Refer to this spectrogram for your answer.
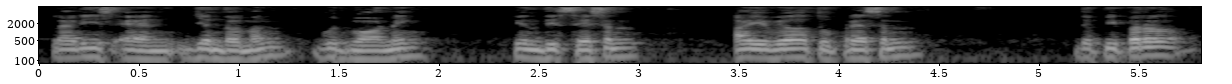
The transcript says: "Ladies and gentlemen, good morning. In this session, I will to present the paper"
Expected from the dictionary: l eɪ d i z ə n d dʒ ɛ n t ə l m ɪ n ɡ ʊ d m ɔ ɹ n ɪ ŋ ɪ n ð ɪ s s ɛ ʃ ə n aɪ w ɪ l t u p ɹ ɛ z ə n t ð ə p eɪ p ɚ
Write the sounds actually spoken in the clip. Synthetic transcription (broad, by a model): l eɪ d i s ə n dʒ ɛ n t ə l m ɪ n ɡ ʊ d m ɔ ɹ n ɪ ŋ ɪ n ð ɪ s s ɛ s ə n aɪ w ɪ l t u p ɹ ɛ s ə n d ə p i p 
